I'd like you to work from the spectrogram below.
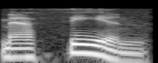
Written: Matthean

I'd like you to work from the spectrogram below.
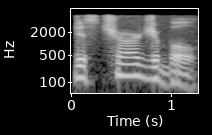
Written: dischargeable

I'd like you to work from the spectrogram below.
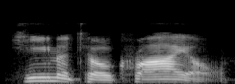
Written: hematocryal

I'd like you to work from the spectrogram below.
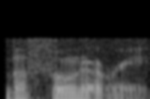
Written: buffoonery

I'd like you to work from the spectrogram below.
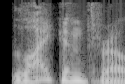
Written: lycanthrope

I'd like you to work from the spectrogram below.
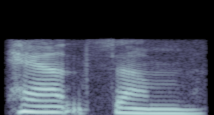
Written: handsome

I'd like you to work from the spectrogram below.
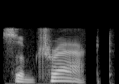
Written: subtract

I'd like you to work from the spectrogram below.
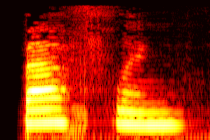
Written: bafflingness

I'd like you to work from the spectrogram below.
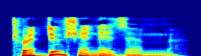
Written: traducianism

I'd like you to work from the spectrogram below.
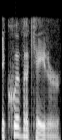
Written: equivocator

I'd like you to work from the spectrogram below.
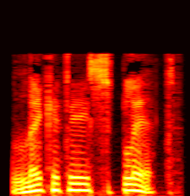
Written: lickety split

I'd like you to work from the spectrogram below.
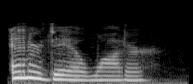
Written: Ennerdale Water

